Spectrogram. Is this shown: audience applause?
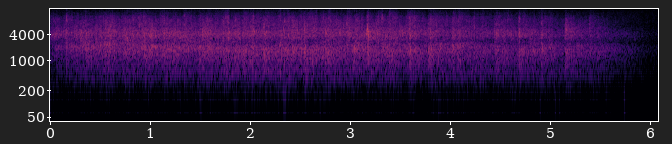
yes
